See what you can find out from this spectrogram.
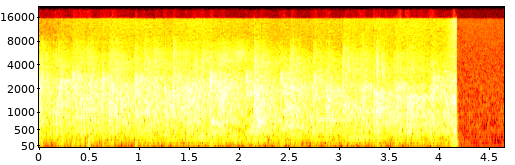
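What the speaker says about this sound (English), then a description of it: "Big round of applause, please." Sustained applause for a third-place finisher at a racing event's podium ceremony at Mugello, steady dense clapping that cuts off abruptly near the end.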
